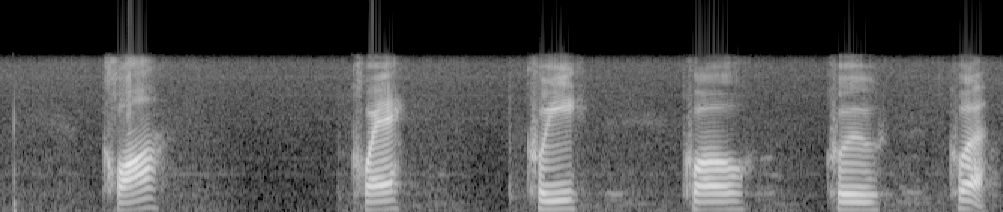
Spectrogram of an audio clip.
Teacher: on the Q sound, sometimes you can hear the G sound, and sometimes the K sound too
